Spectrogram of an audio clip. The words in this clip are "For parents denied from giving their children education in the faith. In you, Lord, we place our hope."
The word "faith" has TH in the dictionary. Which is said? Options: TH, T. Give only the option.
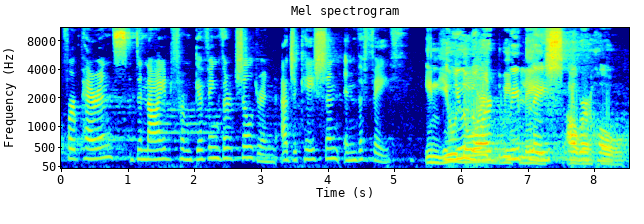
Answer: TH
